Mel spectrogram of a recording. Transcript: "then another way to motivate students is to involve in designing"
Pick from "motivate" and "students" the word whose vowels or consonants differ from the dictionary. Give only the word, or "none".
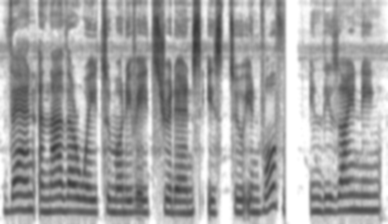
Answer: none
